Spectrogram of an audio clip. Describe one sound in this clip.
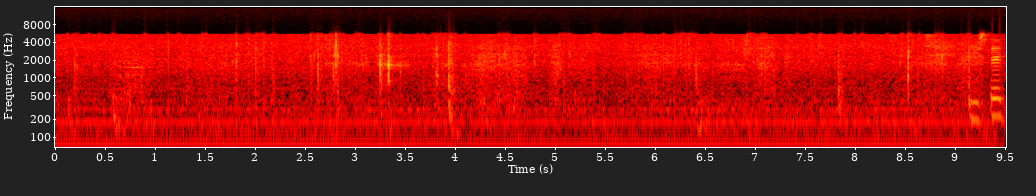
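Clothing rustles softly.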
